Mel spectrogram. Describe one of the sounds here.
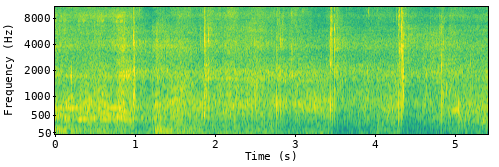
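Skates scrape and carve across the ice in a large echoing rink.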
